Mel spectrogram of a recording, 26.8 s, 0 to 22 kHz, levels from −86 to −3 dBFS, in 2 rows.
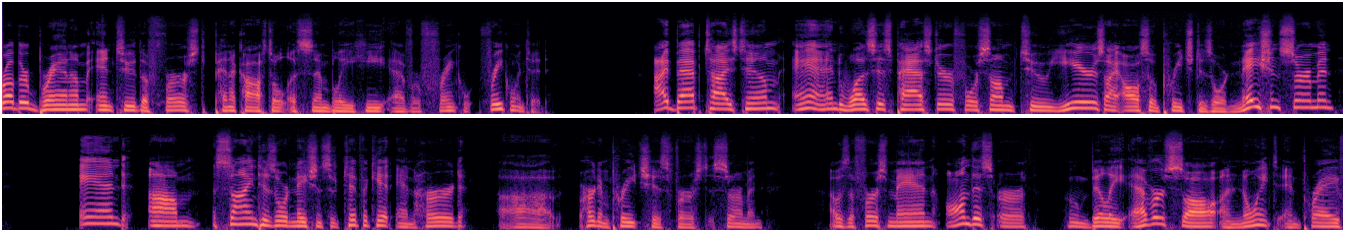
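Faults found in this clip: Nothing to flag here: listened through the whole clip and didn't hear any faults worth opening a ticket for.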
